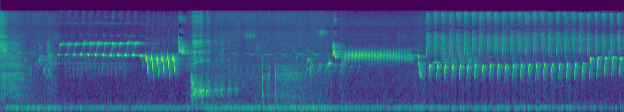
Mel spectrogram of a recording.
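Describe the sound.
A bird sings at night in bursts of rapid, repeated trills and chirps, some high and piercing, some lower and sliding, over a steady low background hum.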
